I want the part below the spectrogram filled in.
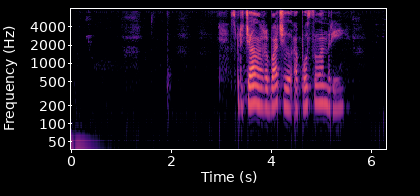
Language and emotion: Russian, neutral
